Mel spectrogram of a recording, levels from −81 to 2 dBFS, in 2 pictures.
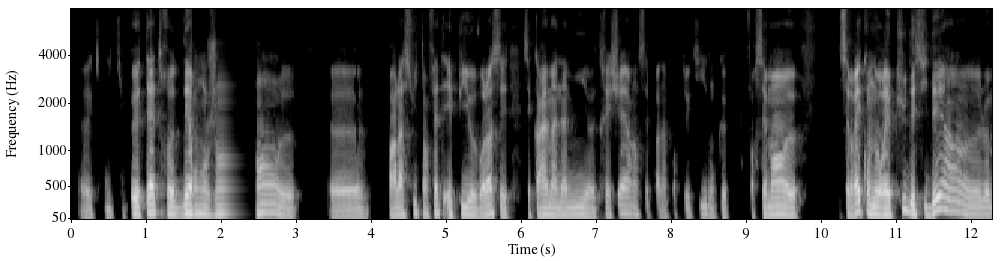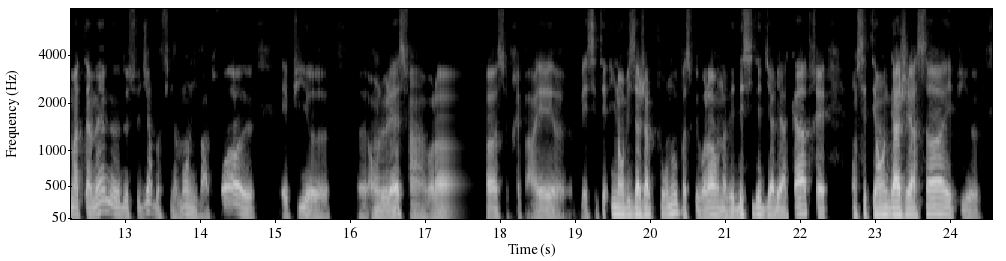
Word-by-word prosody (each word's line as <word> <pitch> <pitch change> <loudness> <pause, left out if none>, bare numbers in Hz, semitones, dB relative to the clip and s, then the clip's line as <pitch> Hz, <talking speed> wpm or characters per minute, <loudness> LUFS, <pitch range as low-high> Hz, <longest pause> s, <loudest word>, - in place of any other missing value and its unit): heu, 85 0 -5
qui 85 +1 -12
qui 90 - -24
peut 110 +3 +4
être 125 -3 +6
dérangeant, 115 +1 +3 0.2
heu, 120 -8 +1 0.4
heu, 85 0 -1 0.2
par 100 - 0
la 105 -1 +3
suite, 115 +3 -7
en 100 - -1
fait, 120 +4 -1
et 105 - +1
puis, 105 0 0
heu, - - +3
voilà, 100 +5 +4
c'est 95 -7 -3 0.2
c'est - - -8
quand 95 - -1
même 100 +1 +4
un 95 -1 +1
ami, 100 +2 +1
heu, 90 -2 -2
très 95 - -7
cher, 120 +3 -1
hein, 105 - -6
c'est - - -17
pas - - -9
n'importe 85 +2 -12
qui. 110 +4 -7
Donc 90 -3 -10
heu, - - -6 0.2
forcément, 110 +2 +2
heu, 95 -3 +2 0.5
c'est - - -3
vrai 140 +2 +6
qu'on 120 -4 +4
aurait 105 -1 +7
pu 170 +10 -1
décider, 125 - +5
hein, 155 -5 +1
heu, 110 -1 +1
le 105 0 +1
matin 100 0 -3
même, 140 +7 -3
heu, 110 -3 -3
de 100 - -5
se 100 - -20
dire: 135 +8 -7
«Bah, 95 - -10
finalement, 85 +7 -9
on - - -4
y 90 - -7
va 75 - -11
à - - -11
3. 70 - -2
Heu, 90 -2 -4 0.3
et 85 - -8
puis 100 +3 -6
heu, 80 -2 -5 0.4
heu, - - -10
on 90 - -5
le 85 0 -3
laisse, 95 +3 0
enfin 80 -3 -9
voilà, 85 +3 -4 0.6
se - - -19
préparer». 90 +2 -6
Heu, - - -7 0.2
mais 80 - -9
c'était 80 - -12
inenvisageable 100 -1 +2
pour 100 -1 -4
nous 125 +3 +1
parce 95 -6 -8
que - - -11
voilà, 95 +4 +2
on 95 - -2
avait 85 0 -2
décidé 105 +3 -1
d'y 95 +1 -1
aller 95 0 +1
à 85 - -3
4 115 +6 -1
et 90 0 0 0.3
on 100 - -6
s'était 100 - -4
engagé 100 0 +4
à 100 - +2
ça 110 +1 +2
et 95 - -1
puis, 85 -1 -11
heu, 75 0 -9
100 Hz, 230 wpm, -20 LUFS, 90-110 Hz, 0.6 s, aurait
